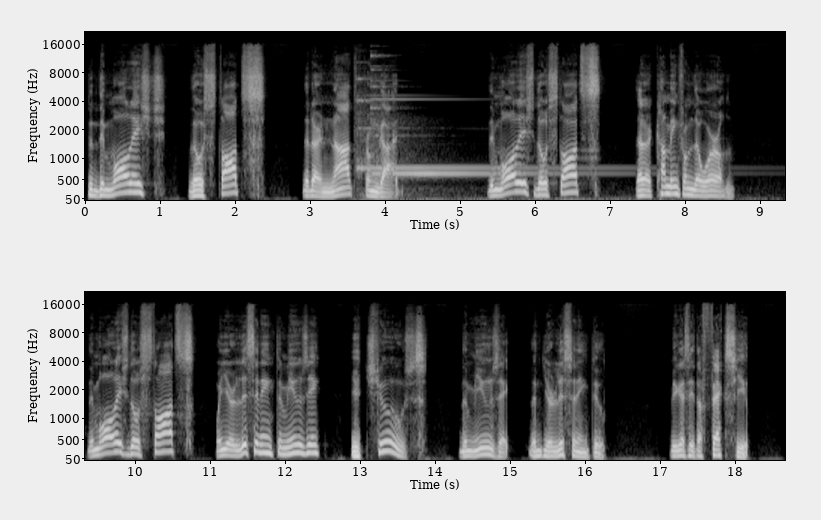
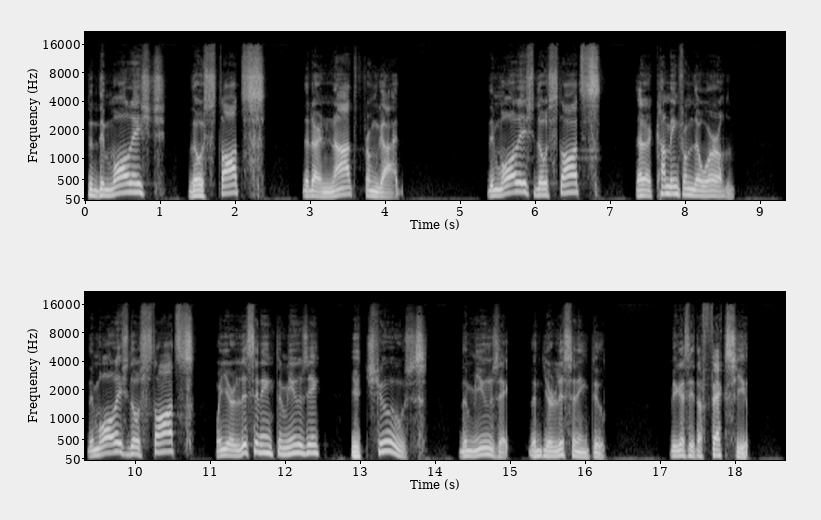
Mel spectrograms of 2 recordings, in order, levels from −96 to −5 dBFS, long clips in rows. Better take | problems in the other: second | doorbell; noticeable; from 3.5 to 6.5 s; peak 8 dB below the speech

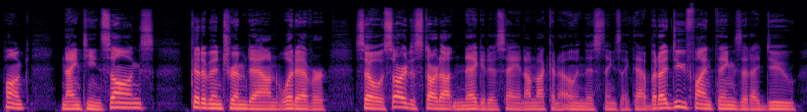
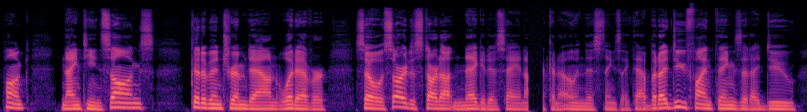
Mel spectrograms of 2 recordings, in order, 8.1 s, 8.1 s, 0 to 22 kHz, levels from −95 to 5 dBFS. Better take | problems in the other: first | audio cutting out; at 5.5 s

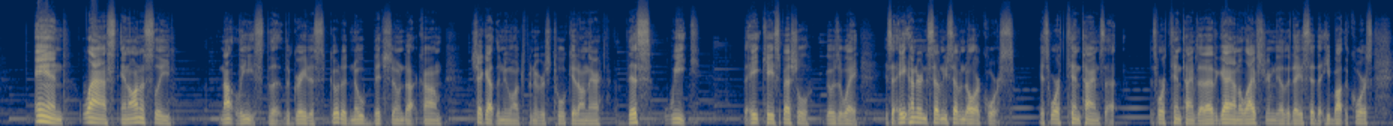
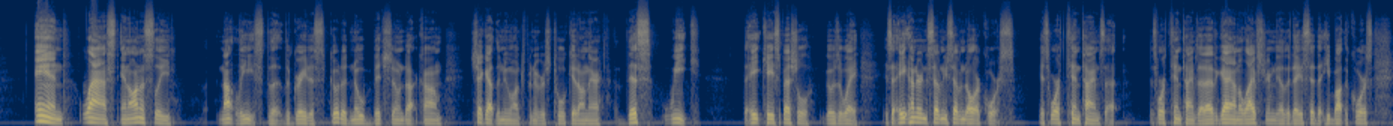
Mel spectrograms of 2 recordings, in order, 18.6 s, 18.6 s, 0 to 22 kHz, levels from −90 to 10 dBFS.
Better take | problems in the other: second | background music; faint; throughout; 25 dB below the speech

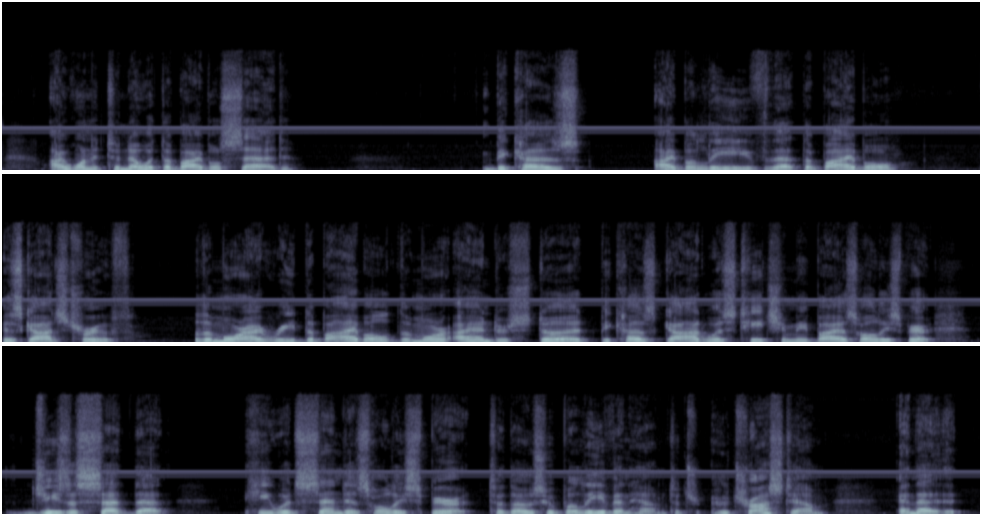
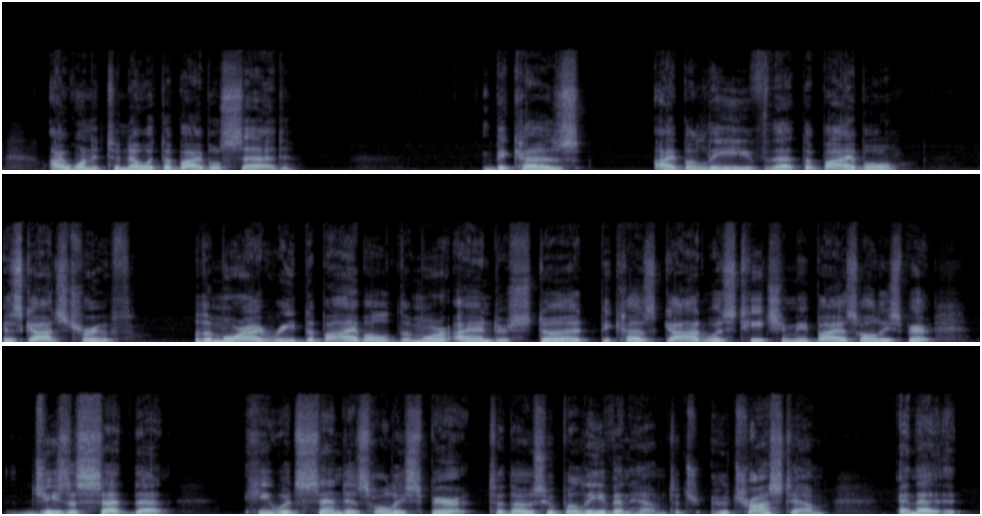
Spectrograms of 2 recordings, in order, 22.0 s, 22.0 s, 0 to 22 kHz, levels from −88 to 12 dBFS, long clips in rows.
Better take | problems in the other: second | high-pitched whine; faint; throughout; 5.5 kHz, 25 dB below the speech

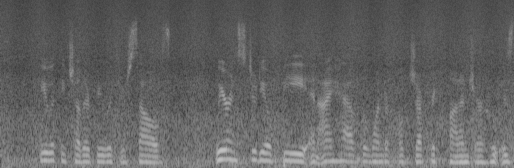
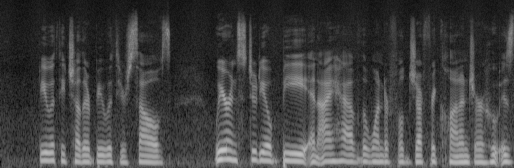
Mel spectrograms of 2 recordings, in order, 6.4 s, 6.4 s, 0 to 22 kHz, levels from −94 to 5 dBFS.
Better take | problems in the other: second | hiss; loud; throughout; 5 dB below the speech; faint in the second

